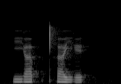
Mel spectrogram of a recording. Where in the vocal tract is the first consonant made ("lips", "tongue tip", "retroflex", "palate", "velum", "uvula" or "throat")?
palate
